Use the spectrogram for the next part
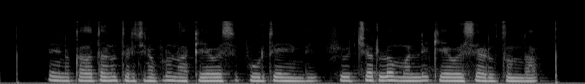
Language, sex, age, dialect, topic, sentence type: Telugu, male, 25-30, Telangana, banking, question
